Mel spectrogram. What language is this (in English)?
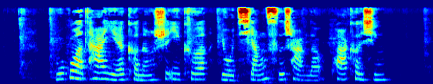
Chinese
